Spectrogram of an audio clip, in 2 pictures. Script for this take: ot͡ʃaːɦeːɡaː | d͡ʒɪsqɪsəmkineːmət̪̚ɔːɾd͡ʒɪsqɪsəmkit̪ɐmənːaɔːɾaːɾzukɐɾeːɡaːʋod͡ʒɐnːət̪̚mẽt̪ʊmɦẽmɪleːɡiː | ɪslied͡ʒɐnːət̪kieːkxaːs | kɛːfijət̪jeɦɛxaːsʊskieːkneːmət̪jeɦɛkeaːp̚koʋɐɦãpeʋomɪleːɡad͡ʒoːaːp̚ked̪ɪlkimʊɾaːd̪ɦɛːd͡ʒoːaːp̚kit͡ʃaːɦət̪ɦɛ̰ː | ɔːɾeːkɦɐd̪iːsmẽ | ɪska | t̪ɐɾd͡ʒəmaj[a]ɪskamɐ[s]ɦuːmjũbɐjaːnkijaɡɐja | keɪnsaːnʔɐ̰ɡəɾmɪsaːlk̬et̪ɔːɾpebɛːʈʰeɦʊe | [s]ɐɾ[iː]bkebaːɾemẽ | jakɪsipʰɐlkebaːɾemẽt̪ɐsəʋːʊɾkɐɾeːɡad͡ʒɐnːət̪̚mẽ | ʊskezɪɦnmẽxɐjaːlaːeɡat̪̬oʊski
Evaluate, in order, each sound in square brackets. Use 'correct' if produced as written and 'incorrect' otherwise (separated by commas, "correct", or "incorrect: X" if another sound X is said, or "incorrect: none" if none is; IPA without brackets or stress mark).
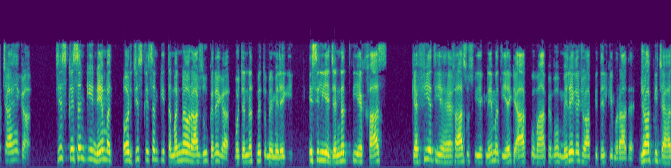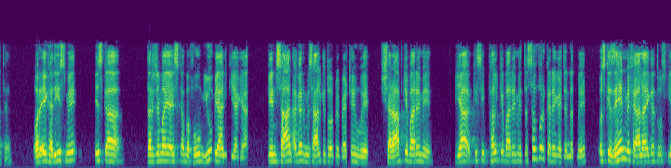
correct, incorrect: f, incorrect: ʃ, incorrect: aː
